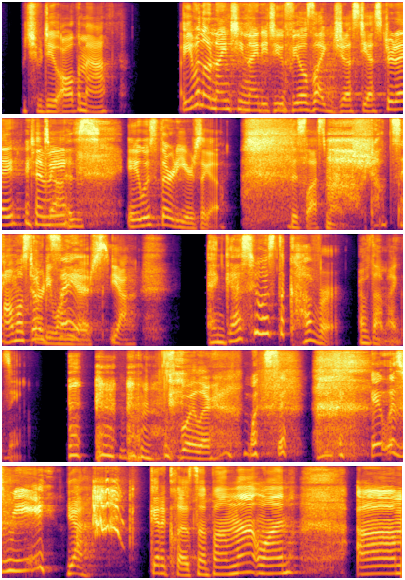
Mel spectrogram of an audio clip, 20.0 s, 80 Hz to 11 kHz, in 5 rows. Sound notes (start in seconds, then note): 16.9 shrieks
